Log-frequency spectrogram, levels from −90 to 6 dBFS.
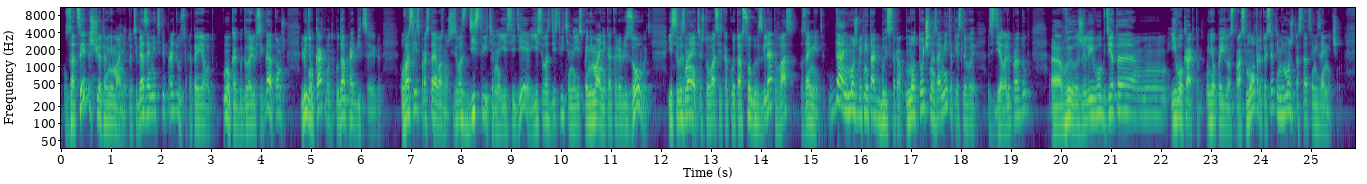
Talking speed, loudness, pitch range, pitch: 200 wpm, -19 LUFS, 105-145 Hz, 120 Hz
